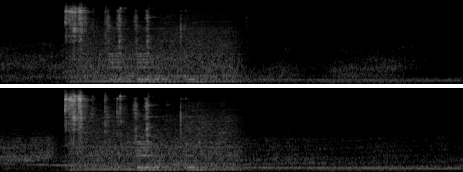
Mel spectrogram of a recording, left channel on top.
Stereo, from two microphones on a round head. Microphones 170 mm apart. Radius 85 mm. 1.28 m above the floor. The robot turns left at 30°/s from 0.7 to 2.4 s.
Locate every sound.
0.6 s a dropped coin: 40° right (ahead or behind), 2.0 m; by 1.9 s 10° right (ahead or behind), 2.0 m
